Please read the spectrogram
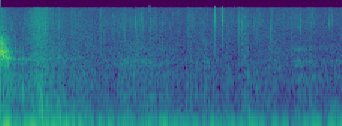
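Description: Wind buffeting the microphone as a low, uneven rumble, with a few faint clicks, fading somewhat after the first half second.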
